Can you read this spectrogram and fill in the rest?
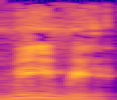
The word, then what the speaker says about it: meme: Dice, dite Mimi o dite meme? Non so mai come pronunciarlo. In inglese si dice Mimi, ma l'italiano che facciamo? Manteniamo la pronuncia inglese o lo chiamiamo meme? Questo è un dilemma delle 7 del mattino.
